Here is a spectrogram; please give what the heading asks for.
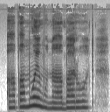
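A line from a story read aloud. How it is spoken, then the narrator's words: Miserable moan. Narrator (Russian): стонала несчастная Пуховочка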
